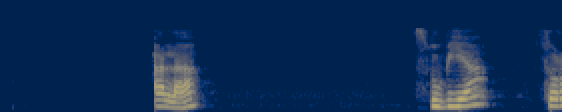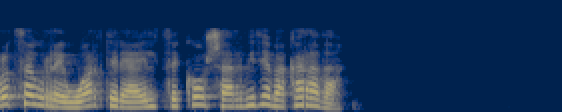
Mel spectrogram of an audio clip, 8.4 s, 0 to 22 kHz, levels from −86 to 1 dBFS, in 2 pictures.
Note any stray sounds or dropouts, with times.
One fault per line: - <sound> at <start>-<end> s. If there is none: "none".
none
